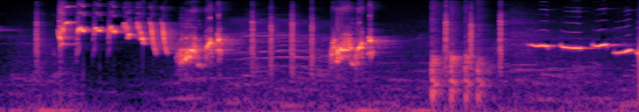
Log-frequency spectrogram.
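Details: White-rumped shama in full song to rouse other birds: harsh, rapid squawking bursts with clicks, a cluster of sharp snaps, then smooth wavering whistled notes.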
